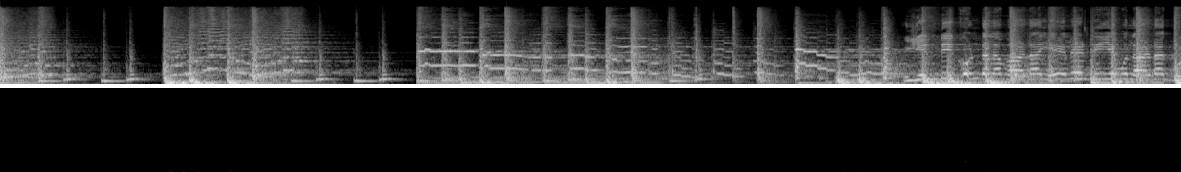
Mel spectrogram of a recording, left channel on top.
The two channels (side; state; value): right; silent; 64 dB below the other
